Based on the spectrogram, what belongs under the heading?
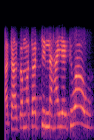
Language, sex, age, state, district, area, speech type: Odia, female, 60+, Odisha, Nayagarh, rural, conversation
